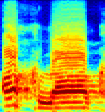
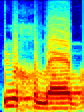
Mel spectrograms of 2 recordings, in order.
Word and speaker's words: اخلاق: تلفظ ہے افطار۔ ایسے ہی یہ لفظ اخلاق ہے، الف پر زبر کے ساتھ، جبکہ عام طور پر لوگ اخلاق الف کے نیچے زیر کے ساتھ اسے ادا کرتے ہیں، تو اس کا درست تلفظ ہے الف پر زبر کے ساتھ اخلاق۔ ایسے ہی یہ جو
